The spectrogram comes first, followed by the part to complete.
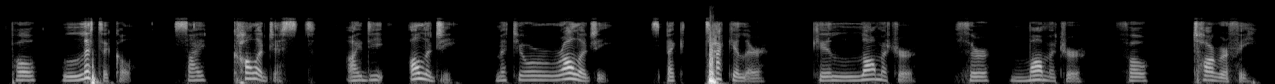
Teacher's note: have stress on the third syllable from the end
